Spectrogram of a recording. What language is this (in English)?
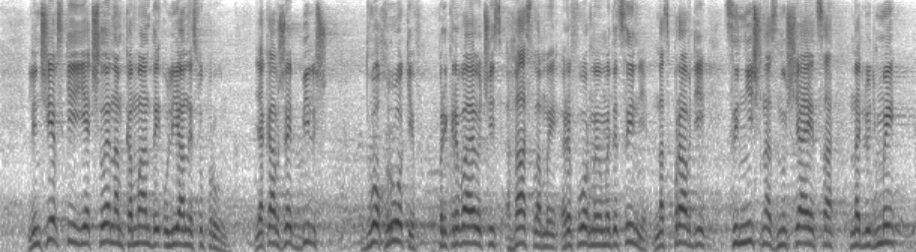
Ukrainian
